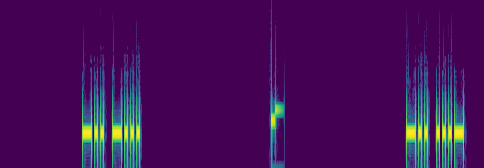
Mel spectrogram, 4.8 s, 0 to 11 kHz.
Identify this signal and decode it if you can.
Morse code, heard as a keyed tone, about 40 wpm, 700 Hz. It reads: DB DV
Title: All Cut Numbers - 2-Digit 40wpm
